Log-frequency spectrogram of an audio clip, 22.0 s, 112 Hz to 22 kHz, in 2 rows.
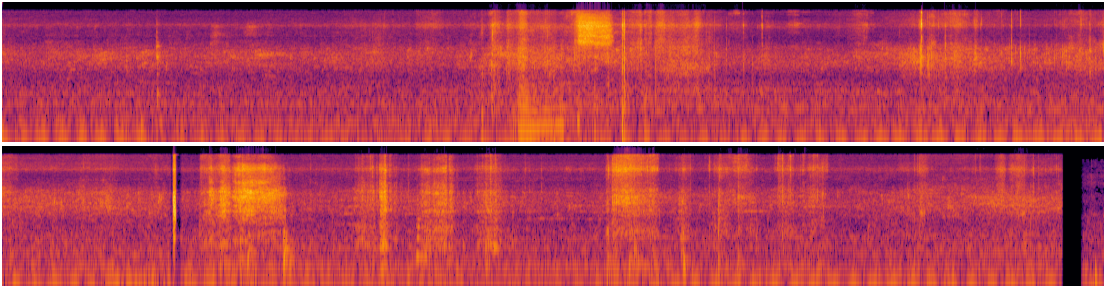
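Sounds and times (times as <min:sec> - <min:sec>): steady low hum: 0:00.0 - 0:22.0
scraping and rubbing handling: 0:06.1 - 0:07.5, 0:12.9 - 0:16.2, 0:17.0 - 0:19.3.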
